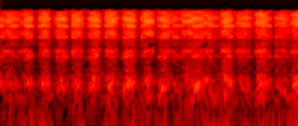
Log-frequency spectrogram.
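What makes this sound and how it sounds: Two wooden stick tools slowly trace and rub over a single sheet of white paper lying flat on a wooden desk. The result is a soft, steady papery rubbing and scraping that swells and fades in repeated strokes about every half second, full-bodied in the low-mids with faint high hiss.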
